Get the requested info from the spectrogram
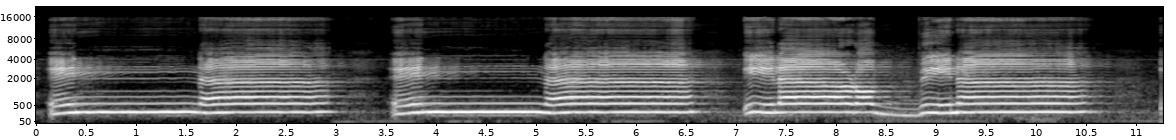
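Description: A woman's voice reciting the Quran in a slow, level chant, stretching each vowel into a long held note. There are four drawn-out phrases with short breaths between them, and the pitch dips briefly at the end of the last two.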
